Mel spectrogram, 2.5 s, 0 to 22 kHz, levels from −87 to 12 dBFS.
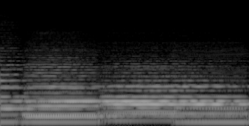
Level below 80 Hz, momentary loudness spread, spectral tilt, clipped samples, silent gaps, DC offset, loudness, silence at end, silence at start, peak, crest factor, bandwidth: -52 dBFS; 4 LU; -8 dB/octave; under 0.1%; none; under 0.1%; -29 LUFS; 0 s; 0 s; -18 dBFS; 12 dB; 9 kHz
